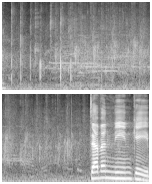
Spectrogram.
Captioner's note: crowd clapping; crowd cheering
